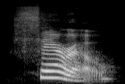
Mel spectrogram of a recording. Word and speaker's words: Pharaoh: a r a h it looks like far far um but we pronounce it in American English as Pharaoh Pharaoh so it's a little tricky the pH sounds like an F but we don't write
